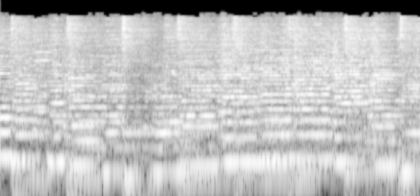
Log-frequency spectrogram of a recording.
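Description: Cello played with a bow, carrying a melody over a recorded backing track with bass notes and a steady beat.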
